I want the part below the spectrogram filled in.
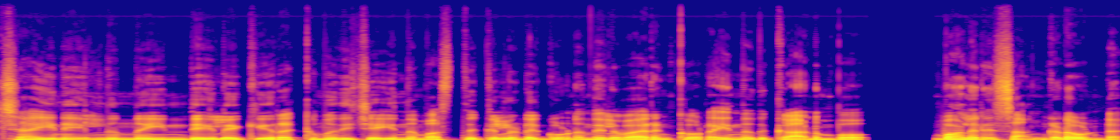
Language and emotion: Malayalam, sad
